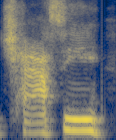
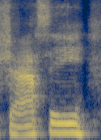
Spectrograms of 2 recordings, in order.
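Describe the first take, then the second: First: The opening sound is hard and strong. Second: The opening sound is soft and light. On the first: This is the American way of saying it. "a very Americanized way of saying it" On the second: This is the British way of saying it. "Maybe I'm saying the British uh, version"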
